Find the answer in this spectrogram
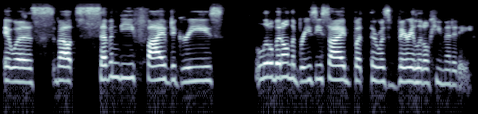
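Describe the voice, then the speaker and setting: A woman from Texas hosting a casual podcast, chatty and animated, laughing often. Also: medium pitch, normal speed, dry recording, dull audio. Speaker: podcast host.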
